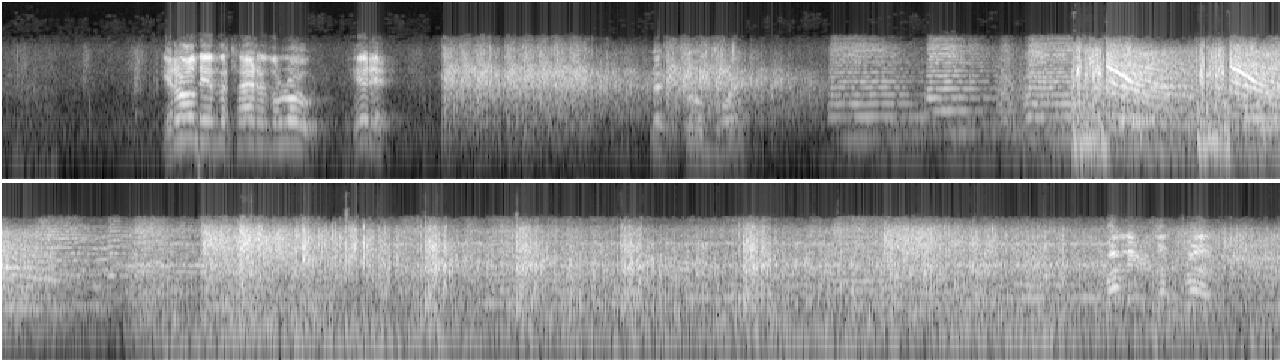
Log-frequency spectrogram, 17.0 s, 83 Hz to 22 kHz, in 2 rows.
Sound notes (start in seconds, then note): 2.9 gunshots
